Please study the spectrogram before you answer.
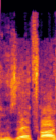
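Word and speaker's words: Huzaifa: है दीनदार नेक और परहेज गार नाम है हुजैफा स्पेलिंग है एच यू जड ए आई एफ ए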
